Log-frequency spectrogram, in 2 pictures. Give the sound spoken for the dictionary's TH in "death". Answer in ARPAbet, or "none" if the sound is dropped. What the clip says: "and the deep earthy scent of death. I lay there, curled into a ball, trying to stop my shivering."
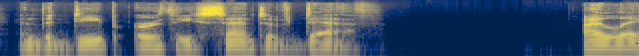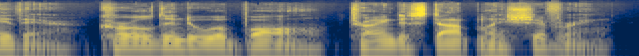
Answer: TH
